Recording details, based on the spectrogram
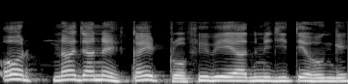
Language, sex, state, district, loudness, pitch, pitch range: Hindi, male, Chhattisgarh, Kabirdham, -11 LUFS, 175 Hz, 160-200 Hz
